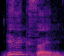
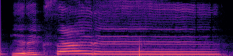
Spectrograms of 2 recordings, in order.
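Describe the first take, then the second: First: Said in the usual way. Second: Much higher, very slow, crooned out; sung jingle. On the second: Acted. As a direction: sing "Get excited" like a drawn-out jingle. Sung intro tag.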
